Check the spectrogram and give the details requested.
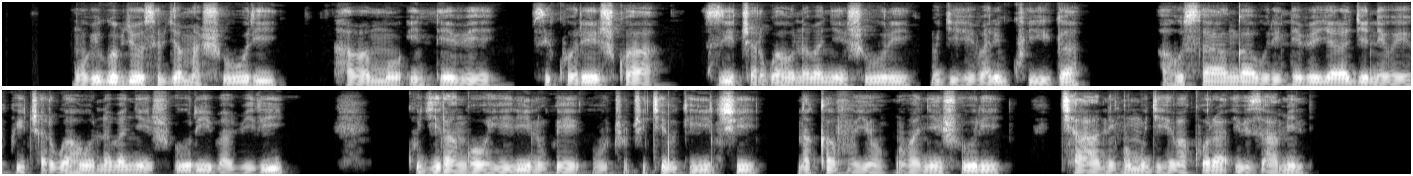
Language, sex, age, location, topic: Kinyarwanda, male, 25-35, Kigali, education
